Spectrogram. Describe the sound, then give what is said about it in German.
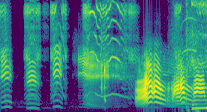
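A voice imitates a frog singing off-key in a children's story: a quick run of croaky, warbling syllables, then longer sliding, wobbly notes. “Du magst nicht, wie der Frosch singt? Ja, er singt doch wirklich ein bisschen schief.”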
